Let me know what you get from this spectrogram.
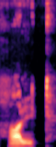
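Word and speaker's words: halt: আবার দেখেন, আমাদের রুলসে ছিল যদি এ বর্ণের পরে যদি এলটি থাকে, আমরা কিন্তু উপরে কিন্তু দেখে আসলাম এ বর্ণের পরে যদি এলটি থাকে, তাহলে আমরা তার উচ্চারণও বাংলা অক্ষর ওকারের মতো করে করব।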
